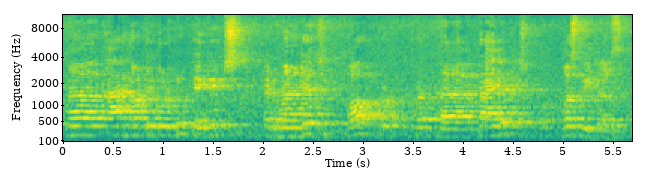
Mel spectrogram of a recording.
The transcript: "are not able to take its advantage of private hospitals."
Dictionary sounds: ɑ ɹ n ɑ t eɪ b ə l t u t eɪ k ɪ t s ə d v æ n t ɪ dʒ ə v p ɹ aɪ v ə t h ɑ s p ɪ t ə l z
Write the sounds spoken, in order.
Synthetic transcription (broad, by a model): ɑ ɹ n ɑ t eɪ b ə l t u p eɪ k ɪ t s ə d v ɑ n t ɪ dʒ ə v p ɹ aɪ ə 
